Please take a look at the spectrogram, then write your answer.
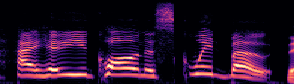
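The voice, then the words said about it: Put-on New Zealand accent. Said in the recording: “The aliens adopted New Zealand accent”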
